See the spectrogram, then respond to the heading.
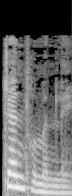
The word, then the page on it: gentlemanly: anglais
